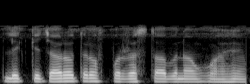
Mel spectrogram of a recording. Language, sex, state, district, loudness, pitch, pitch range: Hindi, male, Arunachal Pradesh, Lower Dibang Valley, -17 LUFS, 135 Hz, 130-140 Hz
